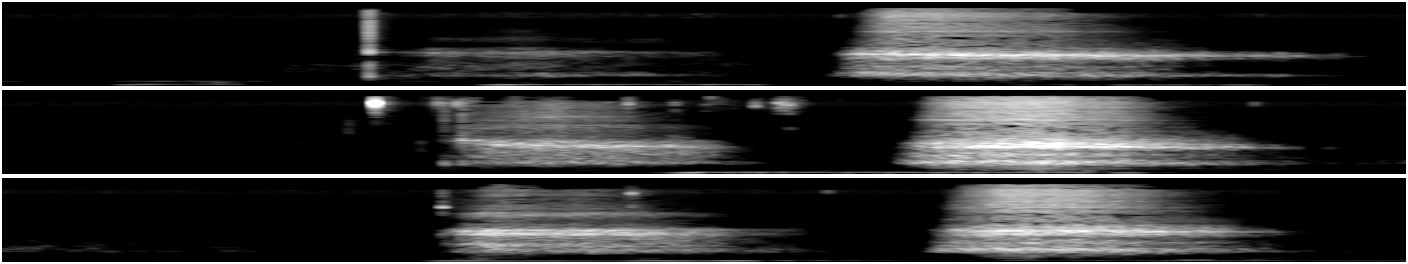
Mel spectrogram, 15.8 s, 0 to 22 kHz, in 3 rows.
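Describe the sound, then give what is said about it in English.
Three slow, deep breaths, each a soft inhale followed by a longer, louder exhale, with quiet pauses between them and no talking. “So first take 3 deep breaths to let out any tension from your day.”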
